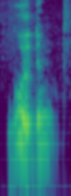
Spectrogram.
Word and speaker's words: wouldn't: This is wouldn't. Wouldn't. Yes, that's it. Nice job, okay? Remember that ooh, okay?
